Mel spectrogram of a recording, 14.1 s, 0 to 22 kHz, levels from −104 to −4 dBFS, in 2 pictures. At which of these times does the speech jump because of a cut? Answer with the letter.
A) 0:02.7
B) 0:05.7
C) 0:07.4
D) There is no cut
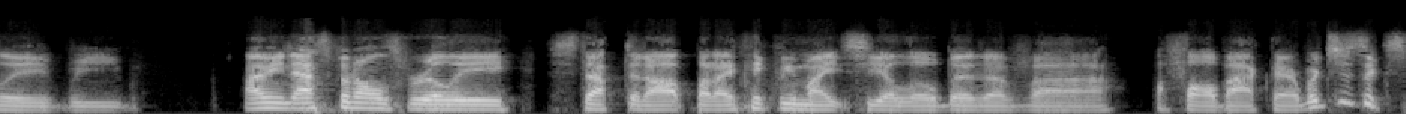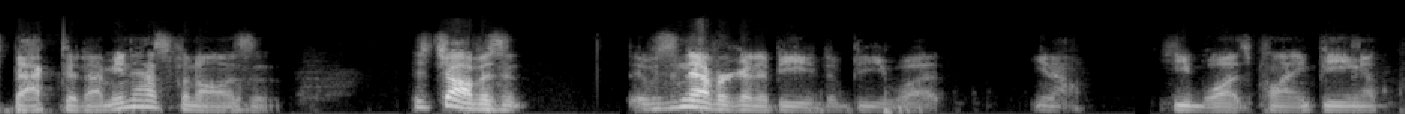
A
